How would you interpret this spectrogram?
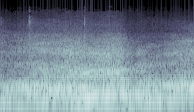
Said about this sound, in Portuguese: Ok, acabaram de ouvir esta moto que está mesmo com coisas de aparecer,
